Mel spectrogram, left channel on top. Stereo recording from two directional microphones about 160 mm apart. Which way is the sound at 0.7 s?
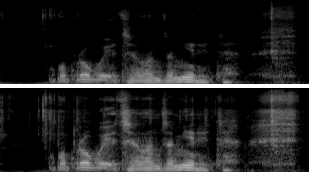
Centre (ahead or behind).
